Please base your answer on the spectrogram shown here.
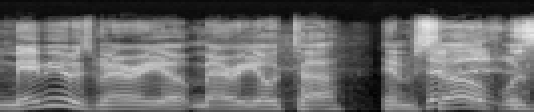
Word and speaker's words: Mariota: Mariota himself was like tweeted out a video of Marcus Mariota pronouncing his own name and it sounds way closer. If anything, there's something he does slightly different on the a part, but certainly not the tu at the end.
